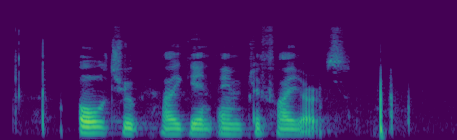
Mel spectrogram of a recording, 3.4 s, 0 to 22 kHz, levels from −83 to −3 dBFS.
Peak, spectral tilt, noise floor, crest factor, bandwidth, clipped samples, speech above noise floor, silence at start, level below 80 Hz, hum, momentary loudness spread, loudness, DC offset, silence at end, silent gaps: -8 dBFS; -6.5 dB/octave; -53 dBFS; 24 dB; 11 kHz; under 0.1%; 23 dB; 0.6 s; -68 dBFS; none; 22 LU; -31 LUFS; under 0.1%; 0.5 s; none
